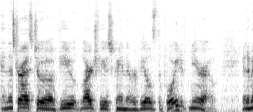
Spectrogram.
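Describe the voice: The audio consists of plain reading aloud.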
